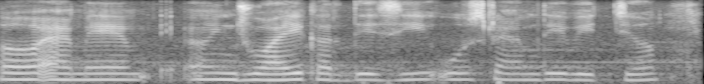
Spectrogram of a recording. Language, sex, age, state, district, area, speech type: Punjabi, female, 18-30, Punjab, Mansa, rural, spontaneous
